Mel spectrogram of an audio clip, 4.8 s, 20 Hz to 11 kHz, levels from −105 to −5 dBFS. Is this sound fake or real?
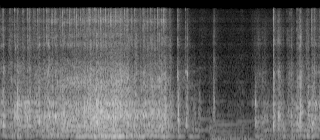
fake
